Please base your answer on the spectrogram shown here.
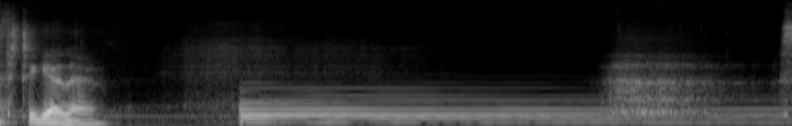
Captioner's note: loudly breathing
